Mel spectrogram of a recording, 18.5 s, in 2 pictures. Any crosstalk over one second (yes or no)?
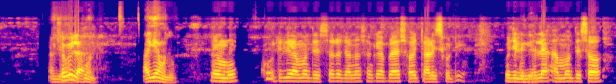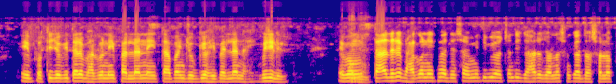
no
